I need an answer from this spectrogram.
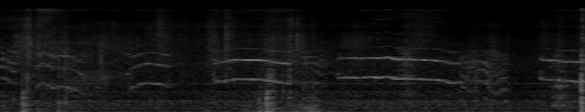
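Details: Newborn Rottweiler, a day old, cries while its tail and dewclaws are done: sustained level whining wails repeated several times, broken by sharp clicks and knocks from handling.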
